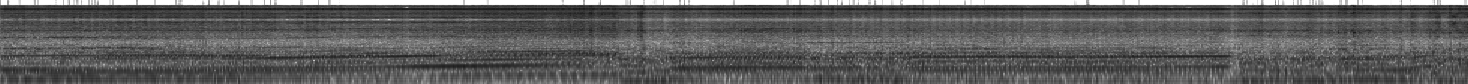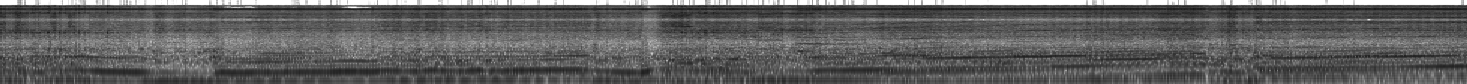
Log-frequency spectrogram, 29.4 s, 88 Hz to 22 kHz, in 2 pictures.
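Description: Austin-Healey 3000's straight-six engine, heard from inside the cabin, driven hard. Its pitch climbs under acceleration and drops back sharply about five times.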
